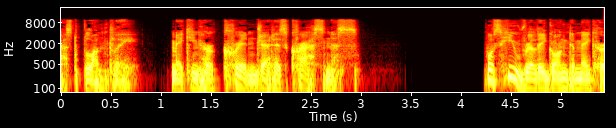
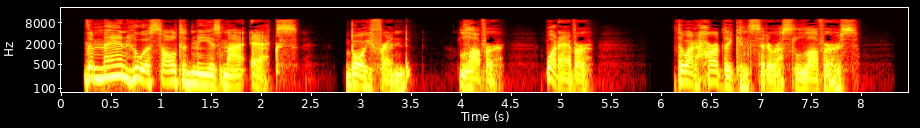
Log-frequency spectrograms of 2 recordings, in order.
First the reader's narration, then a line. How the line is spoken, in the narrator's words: she said bitterly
